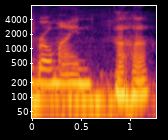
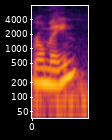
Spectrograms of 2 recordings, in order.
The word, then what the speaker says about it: Romine: my maiden name because it was romine and they always romaine i am not lettuce i am not an heir to the lettuce empire thank you let us have a conversation about how to say my name right exactly yeah i had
